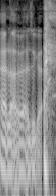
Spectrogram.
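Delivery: put-on celebrity-style telephone voice. Retelling how they used to talk to girls on the phone: Johnny Depp voice. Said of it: "The Johnny Depp voice".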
